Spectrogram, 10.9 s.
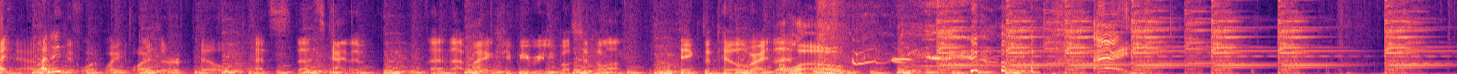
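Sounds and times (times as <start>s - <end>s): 
speech: 0.0s - 7.9s
laughter: 5.8s - 8.5s
anvils dropping and clanging in video game: 7.0s - 10.9s.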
